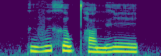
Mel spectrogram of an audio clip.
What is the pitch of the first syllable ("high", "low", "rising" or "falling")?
low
